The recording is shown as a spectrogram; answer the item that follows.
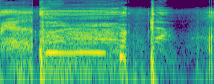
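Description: A man with a sore, sick throat clearing it with one long, rasping hack lasting under a second, then a single sharp click about a second and a half in.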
